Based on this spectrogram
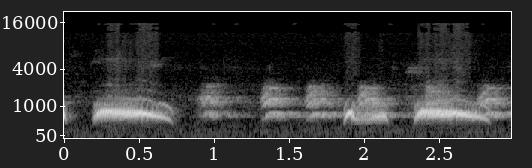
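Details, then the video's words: Spotted dove decoy cooing in the 'giọng thổ' style to lure wild doves into fighting: a loud drawn-out falling coo, softer doubled notes, a sharp hooked note, then another long descending coo, all low and mellow. "cu gáy giọng thổ pha kích bổi trống nhanh gáy, bổi ngoài rùng nghe nhanh về cội đấu với mồi"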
